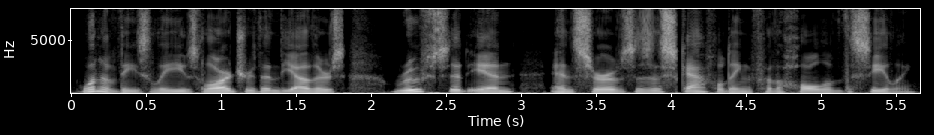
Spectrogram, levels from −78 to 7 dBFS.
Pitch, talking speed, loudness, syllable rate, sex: 130 Hz, 235 wpm, -20 LUFS, 6.3 syllables/s, male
